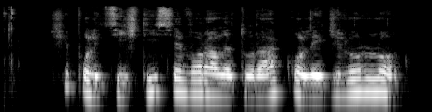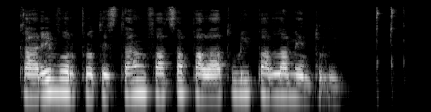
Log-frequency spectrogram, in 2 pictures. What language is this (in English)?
Romanian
